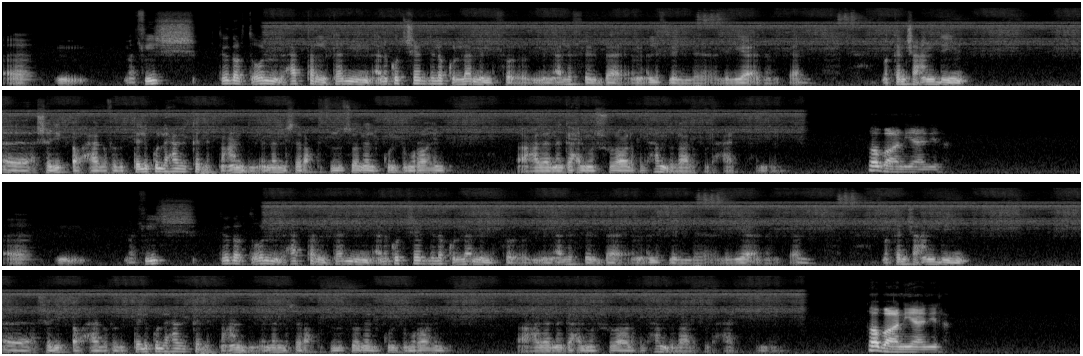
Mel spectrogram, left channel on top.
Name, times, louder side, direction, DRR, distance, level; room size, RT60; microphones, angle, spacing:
voice 1, 0.0-0.9 1.2-9.6 10.8-15.2 15.9-18.6, left 3 dB, 50° left, 0.4 m, -27 dB
sound 1, 2.6-18.8, right 1 dB, 5° right, 1.2 m, -38 dB
voice 2, 19.5-20.3, right 6 dB, 85° right, 0.4 m, -21 dB
4.9 x 2.3 x 3.8 m
head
